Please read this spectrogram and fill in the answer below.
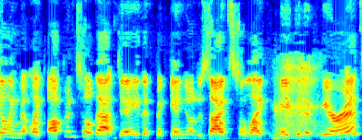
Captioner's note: spanish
